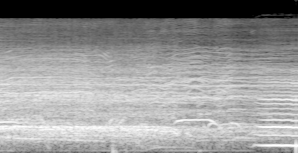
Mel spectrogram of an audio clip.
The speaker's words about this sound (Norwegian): buing der, altså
